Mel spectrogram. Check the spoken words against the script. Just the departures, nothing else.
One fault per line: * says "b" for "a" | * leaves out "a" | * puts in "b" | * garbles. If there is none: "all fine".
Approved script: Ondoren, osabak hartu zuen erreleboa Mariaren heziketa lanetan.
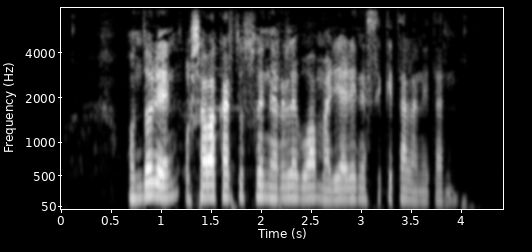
all fine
